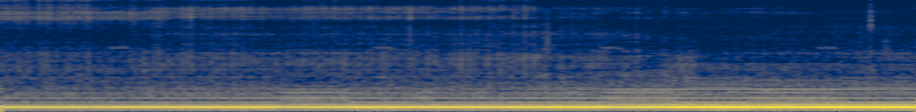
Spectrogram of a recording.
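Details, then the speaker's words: Very old Jet Power active speaker with a dented cone that will not play: loud, steady low hum with no music; amplifier hum. "ada suara berdengung Kok ndak hidup ya Ada suara berdengung pemirsa"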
